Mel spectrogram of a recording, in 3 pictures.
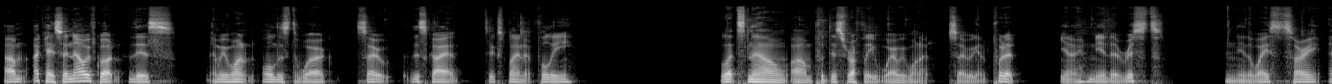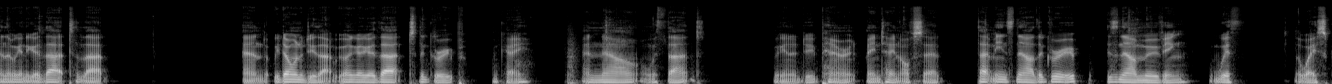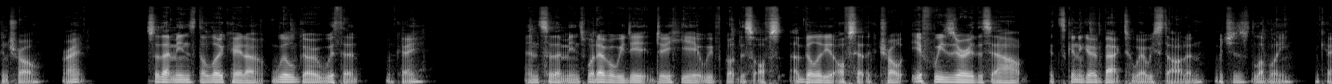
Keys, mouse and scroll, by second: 2.0 double click, 5.2 typing, 8.9 w, 9.1 alt+click, 11.1 alt+click, 13.7 q, 17.5 ctrl+click, 19.4 shift+click, 24.7 shift+click, 26.2 typing, 27.9-29.6 typing, 30.5 double click, 30.9 typing, 32.0-32.5 typing, 34.0 typing, 37.4 typing, 37.5 Return, 38.4 alt+click, 39.3-39.9 typing, 39.7 double click.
